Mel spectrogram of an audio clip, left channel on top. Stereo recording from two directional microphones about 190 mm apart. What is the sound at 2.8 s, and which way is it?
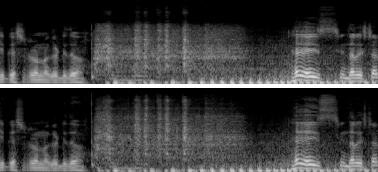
Speech, centre (ahead or behind).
